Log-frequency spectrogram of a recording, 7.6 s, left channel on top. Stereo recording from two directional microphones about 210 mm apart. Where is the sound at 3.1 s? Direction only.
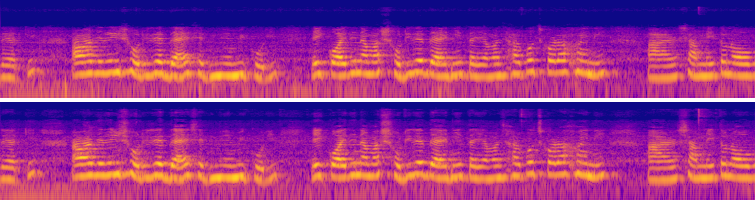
15° right (ahead or behind).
